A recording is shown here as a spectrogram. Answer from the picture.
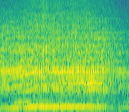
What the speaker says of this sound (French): une puissante scie conçue pour déchiqueter la chair de poisson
